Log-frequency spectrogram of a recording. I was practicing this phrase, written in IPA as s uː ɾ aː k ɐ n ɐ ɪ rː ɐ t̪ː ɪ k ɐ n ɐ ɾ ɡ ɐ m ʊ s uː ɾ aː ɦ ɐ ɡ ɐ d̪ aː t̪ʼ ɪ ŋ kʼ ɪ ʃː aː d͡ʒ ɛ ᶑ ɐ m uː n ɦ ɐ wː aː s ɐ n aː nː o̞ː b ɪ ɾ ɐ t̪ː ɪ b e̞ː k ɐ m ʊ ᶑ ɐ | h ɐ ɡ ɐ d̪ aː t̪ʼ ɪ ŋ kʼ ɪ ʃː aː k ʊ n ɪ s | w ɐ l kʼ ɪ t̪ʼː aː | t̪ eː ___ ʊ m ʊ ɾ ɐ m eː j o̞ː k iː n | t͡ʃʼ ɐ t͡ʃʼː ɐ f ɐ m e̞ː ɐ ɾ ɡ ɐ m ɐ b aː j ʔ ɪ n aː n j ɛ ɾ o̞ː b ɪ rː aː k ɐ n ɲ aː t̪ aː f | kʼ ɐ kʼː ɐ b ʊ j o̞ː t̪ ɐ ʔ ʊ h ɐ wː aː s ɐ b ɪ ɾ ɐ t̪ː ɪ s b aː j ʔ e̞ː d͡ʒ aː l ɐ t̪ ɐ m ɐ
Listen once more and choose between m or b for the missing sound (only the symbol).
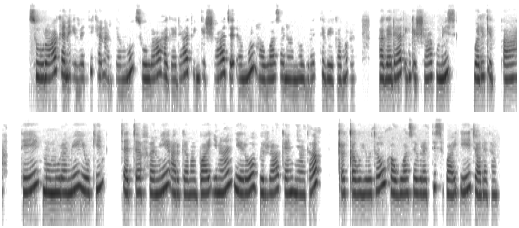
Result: m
